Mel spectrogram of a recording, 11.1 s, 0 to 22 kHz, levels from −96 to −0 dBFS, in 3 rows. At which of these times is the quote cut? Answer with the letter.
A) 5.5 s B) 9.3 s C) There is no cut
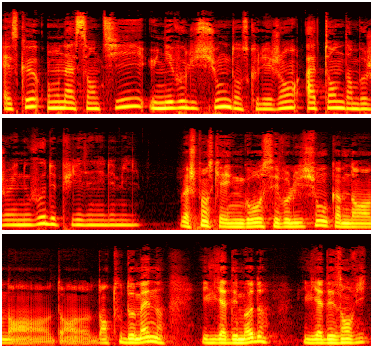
C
